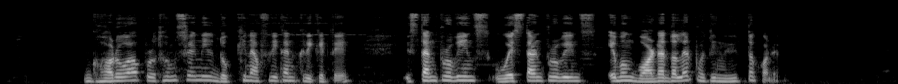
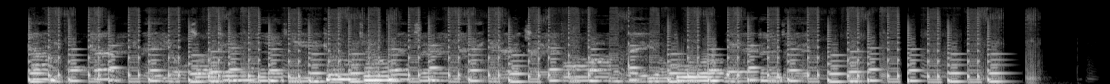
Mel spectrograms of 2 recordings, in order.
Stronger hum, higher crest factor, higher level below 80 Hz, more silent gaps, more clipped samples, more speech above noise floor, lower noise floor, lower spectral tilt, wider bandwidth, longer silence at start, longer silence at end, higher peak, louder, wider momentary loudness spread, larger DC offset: neither; first, 22 dB vs 12 dB; second, -64 dBFS vs -44 dBFS; neither; neither; second, 46 dB vs 50 dB; first, -72 dBFS vs -59 dBFS; second, -4.5 dB/octave vs -7 dB/octave; second, 11.5 kHz vs 16 kHz; first, 0.85 s vs 0.3 s; first, 1.2 s vs 0.75 s; second, -4 dBFS vs 0 dBFS; second, -25 LUFS vs -12 LUFS; first, 12 LU vs 7 LU; neither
